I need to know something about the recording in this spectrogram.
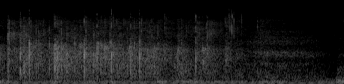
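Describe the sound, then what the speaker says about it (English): A conference audience gives a brief round of applause for a panelist, fairly quiet and distant, with a few sharper claps early before it thins out and fades. "An applause for her."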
